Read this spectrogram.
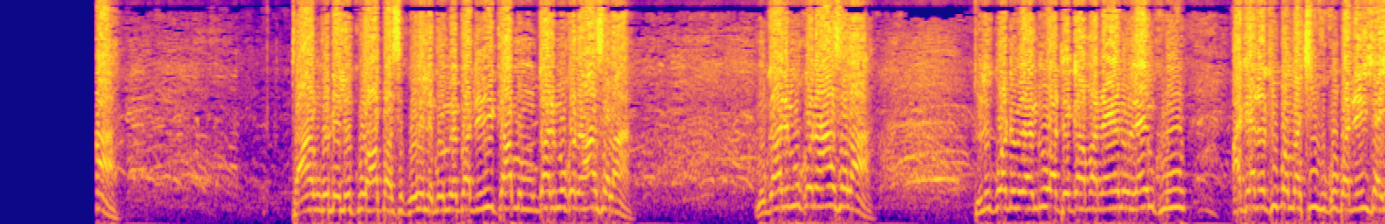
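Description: A man shouts a speech with energy through a loudspeaker outdoors.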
